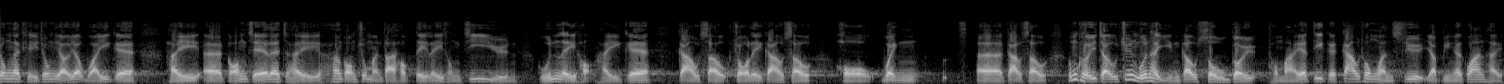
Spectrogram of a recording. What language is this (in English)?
Cantonese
